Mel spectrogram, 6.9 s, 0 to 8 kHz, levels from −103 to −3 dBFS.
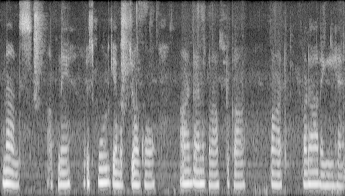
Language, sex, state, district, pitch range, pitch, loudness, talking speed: Hindi, female, Rajasthan, Bikaner, 170-190 Hz, 180 Hz, -16 LUFS, 120 wpm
